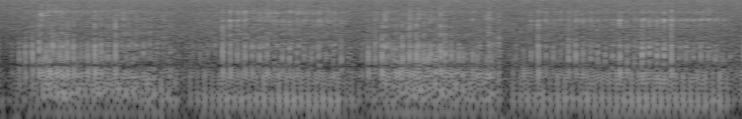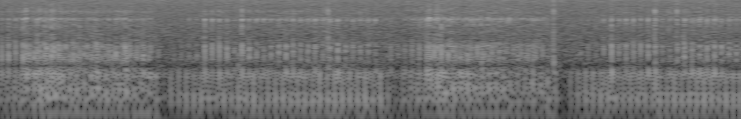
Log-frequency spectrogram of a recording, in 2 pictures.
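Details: Domestic cat purring steadily up close, a low rumbling drone that swells and eases in breathing cycles roughly once a second, with no other clear sounds.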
